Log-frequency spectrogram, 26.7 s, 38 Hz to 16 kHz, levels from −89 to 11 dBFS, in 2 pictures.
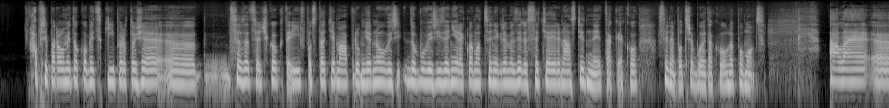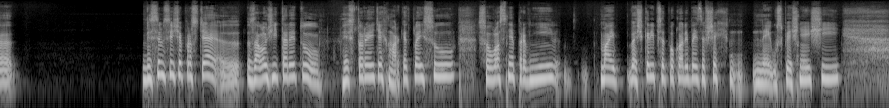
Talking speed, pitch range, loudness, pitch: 110 wpm, 155-205 Hz, -18 LUFS, 170 Hz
